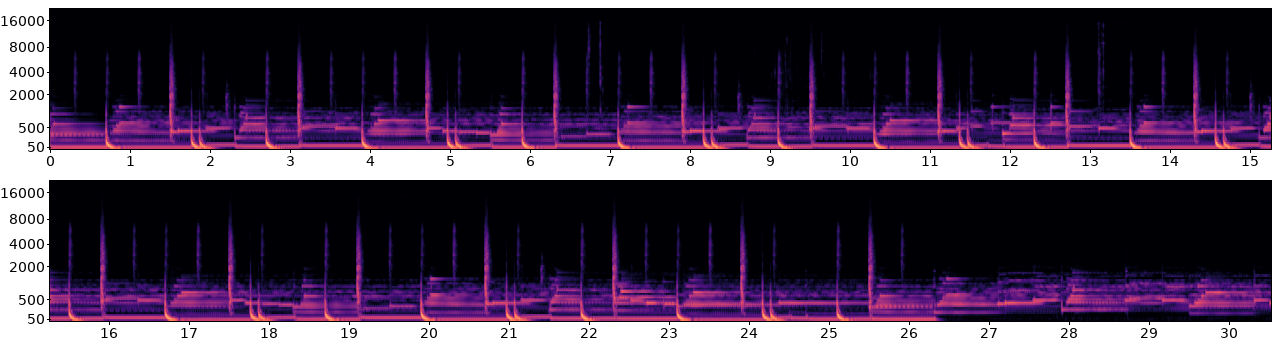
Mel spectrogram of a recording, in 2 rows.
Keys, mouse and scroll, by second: 0.1 middle click, 0.4 Tab, 0.6 middle click, 1.1 scroll up 1, 1.2 click, 1.3 middle click, 1.8 click, 2.7 middle click, 2.8 click, 3.2 ctrl+z, 3.2 scroll up 2, 3.4 click, 3.6 middle click, 4.1 middle click, 5.4 middle click, 5.5 click, 5.6 middle click, 5.9 middle click, 6.1 middle click, 6.5 alt+shift+click, 6.6 middle click, 6.6 scroll up 4, 7.1 Delete, 7.2 middle click, 7.3 click, 7.4 ctrl+z, 7.6 shift+click, 7.8 middle click, 8.0 click, 8.1 click, 8.2 middle click, 8.4 shift+click, 8.5-9.1 scroll down 2, 9.6 Tab, 10.2 middle click, 10.3 scroll up 4, 10.5 click, 10.6 KP_1, 10.6 ctrl+KP_Add, 10.9 scroll down 7, 11.1 scroll up 1, 12.9 click, 13.4 click, 13.6 click, 14.1 click, 14.3-14.7 scroll down 3, 14.7 click, 15.4 ctrl+KP_Add, 15.6 click, 15.7 middle click, 15.8 scroll up 3, 16.1 shift+click, 17.2 click, 17.6 middle click, 17.7-18.4 scroll up 4, 17.9 Tab, 18.4 click, 19.0 Tab, 19.1 KP_1, 19.6 ctrl+KP_Add, 19.8 Tab, 19.9 middle click, 20.0 scroll up 3, 20.1 Tab, 20.3 ctrl+z, 20.5 click, 20.7 ctrl+KP_Add, 20.9 click, 20.9 middle click, 21.0 Tab, 21.1 ctrl+KP_Add, 21.1 click, 21.2 middle click, 21.5 Tab, 21.6 ctrl+KP_Add, 21.7 click, 21.8 ctrl+z, 21.9 Tab, 22.4 scroll up 4, 22.6 scroll down 9, 22.6 middle click, 22.9 KP_1, 23.2 alt+Left, 23.2 ctrl+KP_Add, 23.4 ctrl+z, 23.9 middle click, 24.0 shift+Left, 24.1 middle click, 24.2 shift+Left, 24.3 KP_1, 24.4 scroll up 1, 24.5 Delete, 24.6 scroll down 4, 24.7 scroll up 3, 24.8 alt+click, 24.8 ctrl+KP_Add, 25.1 Tab, 25.4 shift+middle click, 25.5 alt+click, 25.7 ctrl+KP_Add, 25.9 Delete, 25.9 Tab, 26.4 ctrl+KP_Add, 26.5 Delete, 26.6 Tab, 26.6 scroll up 3, 26.7 Tab, 26.9 Delete, 27.2 Delete, 27.3 Tab, 27.6 ctrl+KP_Add, 27.7 Tab, 27.9 scroll up 5, 28.0 ctrl+KP_Add, 28.1 Tab, 28.3 middle click, 28.5 click, 30.3 Tab, 30.3 a, 30.4 click.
